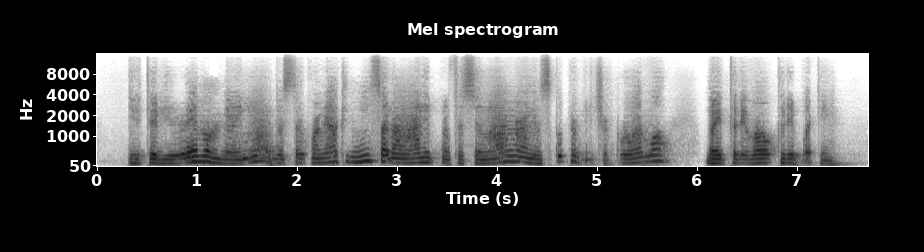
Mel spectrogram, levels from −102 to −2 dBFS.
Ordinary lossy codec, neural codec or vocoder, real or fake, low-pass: Opus, 64 kbps; codec, 44.1 kHz, 0.9 kbps, DAC; fake; 14.4 kHz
